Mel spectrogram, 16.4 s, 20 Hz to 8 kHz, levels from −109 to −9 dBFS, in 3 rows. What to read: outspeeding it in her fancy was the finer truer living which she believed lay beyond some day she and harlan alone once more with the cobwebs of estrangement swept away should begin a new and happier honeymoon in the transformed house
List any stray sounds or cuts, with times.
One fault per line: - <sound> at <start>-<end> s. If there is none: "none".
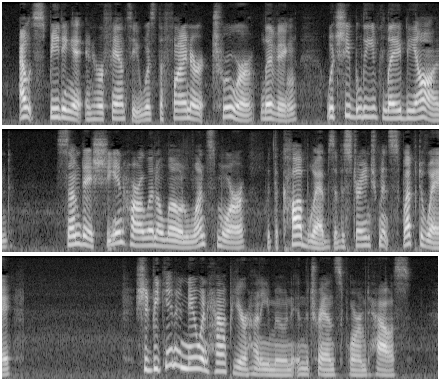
none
